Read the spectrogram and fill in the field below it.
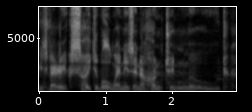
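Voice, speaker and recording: A put-on character voice with very wide pitch swings unfolds at a fairly slow pace on a very clean recording with a silent background. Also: man. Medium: audio drama. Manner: put-upon, grumbling.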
